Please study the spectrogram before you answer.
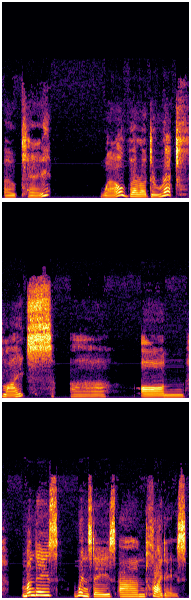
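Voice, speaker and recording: A woman voicing a polite travel agent and exam narrator in a scripted listening-test recording, with a measured, careful delivery. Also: mid-range voice, very animated, a little mellow, no room sound. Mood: helpful.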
